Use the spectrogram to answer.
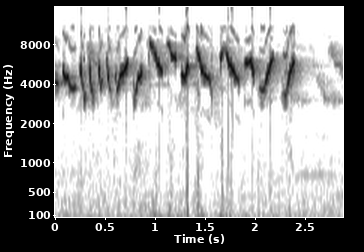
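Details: Ngalas-type Oriental white-eye in ngerol song: a fast, unbroken string of high, sharply rising and falling chirps, about fifteen notes in two and a half seconds.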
